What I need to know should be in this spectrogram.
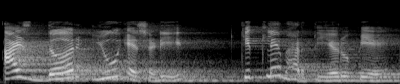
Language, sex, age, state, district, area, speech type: Goan Konkani, female, 45-60, Goa, Ponda, rural, read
